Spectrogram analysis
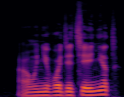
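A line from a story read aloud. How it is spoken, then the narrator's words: Angry question. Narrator (Russian): зло спросил Карпенко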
